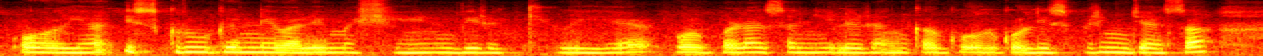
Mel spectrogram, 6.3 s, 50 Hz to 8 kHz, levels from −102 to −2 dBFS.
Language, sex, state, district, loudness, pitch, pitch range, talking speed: Hindi, female, Uttar Pradesh, Shamli, -18 LUFS, 240 Hz, 235-250 Hz, 190 wpm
